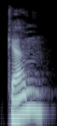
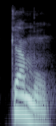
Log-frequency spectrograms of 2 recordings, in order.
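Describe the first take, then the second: First: "Kam" pitched high, one syllable ending on M; stopped M. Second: "kamu" falling, short u after M; dhamma on the M. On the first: Teacher contrasting with dhamma, high stopped syllable. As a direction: lift "Kam" and close it on the M. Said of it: "a sukoon on the meme". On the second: Teacher contrasting with sukoon, added final u. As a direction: add u to the M in "kamu". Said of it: "a dhamma short vowel". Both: Shown as a demonstration.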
